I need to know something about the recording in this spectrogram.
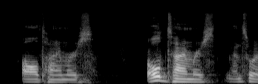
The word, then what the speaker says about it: Alzheimer's: There's no T in that word at all. Whatever. I'm not a fucking doctor. Right. Alzheimer's.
